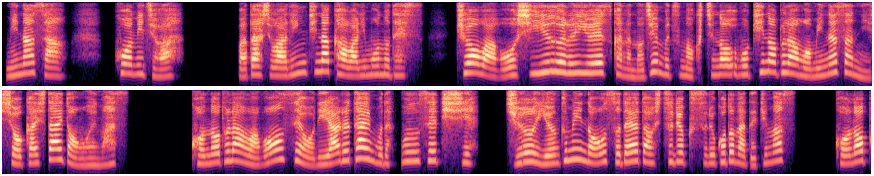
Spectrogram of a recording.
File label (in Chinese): 日语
